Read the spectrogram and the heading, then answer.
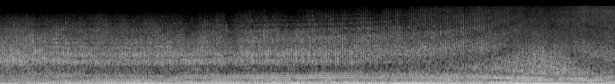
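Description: A helicopter drones overhead, flying over the town prison at Luynes, near Aix-en-Provence, France, on the afternoon of 14 April 2003; its steady rotor thrum is loud and continuous throughout, with a slight shift in pitch toward the end as it passes.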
